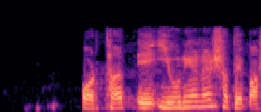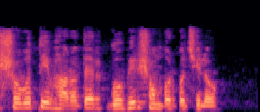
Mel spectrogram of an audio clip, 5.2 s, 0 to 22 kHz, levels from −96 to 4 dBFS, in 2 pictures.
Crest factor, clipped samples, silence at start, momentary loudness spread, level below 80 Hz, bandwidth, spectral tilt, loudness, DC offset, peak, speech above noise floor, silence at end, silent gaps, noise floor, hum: 14 dB; under 0.1%; 0.85 s; 3 LU; -60 dBFS; 8 kHz; -5.5 dB/octave; -18 LUFS; under 0.1%; -4 dBFS; 35 dB; 0.45 s; none; -52 dBFS; none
